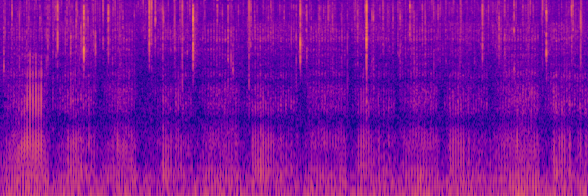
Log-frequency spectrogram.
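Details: Steady deep purring from a domestic cat, pulsing with its breathing, accompanied by crisp pops and crackles of a wood fire.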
